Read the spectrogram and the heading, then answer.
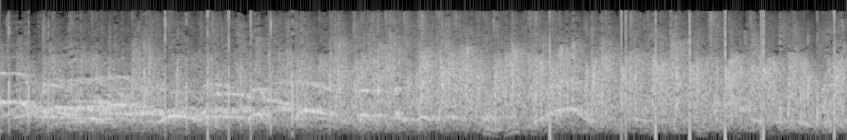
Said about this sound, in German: Das ist ein Vers, der gehört zusammen. Also erste Hälfte ist nochmal, ihr Völker alle klatscht in die Hände.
